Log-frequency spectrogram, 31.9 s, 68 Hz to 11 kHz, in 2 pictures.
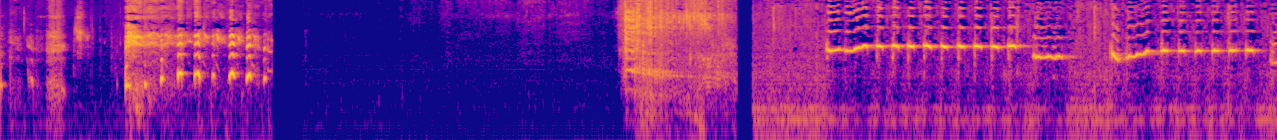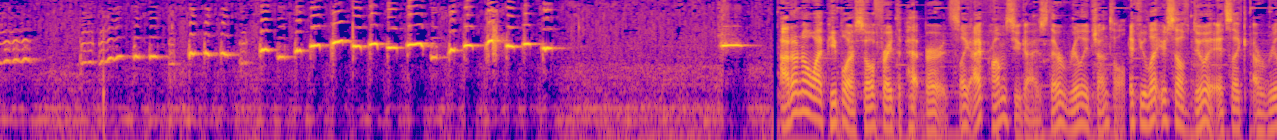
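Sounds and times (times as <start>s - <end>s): low hum: 9.4s - 27.0s
cockatiel whistling: 10.3s - 23.0s, 25.0s - 25.5s.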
